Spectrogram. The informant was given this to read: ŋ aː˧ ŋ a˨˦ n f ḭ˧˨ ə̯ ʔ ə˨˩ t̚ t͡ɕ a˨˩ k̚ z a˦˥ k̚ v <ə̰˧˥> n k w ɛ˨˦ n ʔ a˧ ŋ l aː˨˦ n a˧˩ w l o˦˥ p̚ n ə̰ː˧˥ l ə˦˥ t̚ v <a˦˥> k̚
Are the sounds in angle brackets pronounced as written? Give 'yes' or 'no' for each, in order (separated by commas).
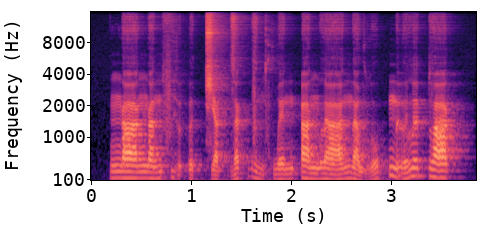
no, yes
